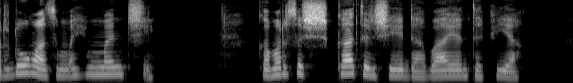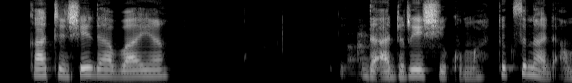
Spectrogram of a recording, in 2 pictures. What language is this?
Hausa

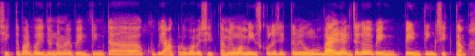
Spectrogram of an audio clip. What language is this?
Bangla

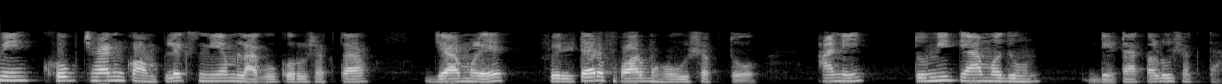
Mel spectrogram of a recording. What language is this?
Marathi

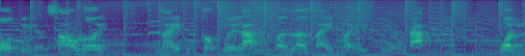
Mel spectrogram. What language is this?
Vietnamese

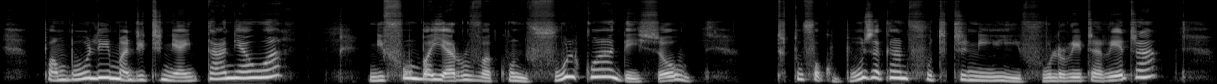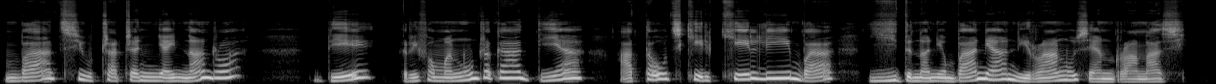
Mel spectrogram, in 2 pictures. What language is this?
Malagasy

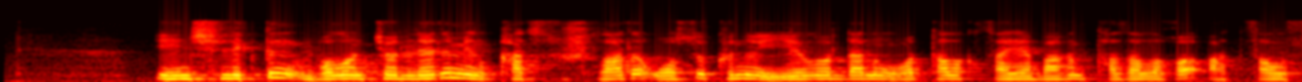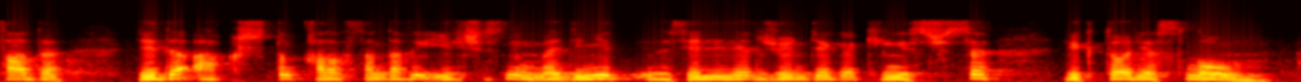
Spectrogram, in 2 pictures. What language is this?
Kazakh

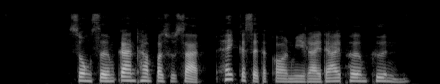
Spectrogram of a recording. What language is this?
Thai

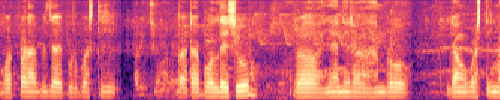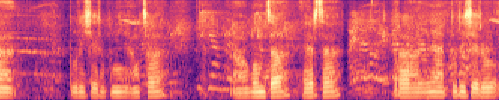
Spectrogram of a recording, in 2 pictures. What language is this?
Nepali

